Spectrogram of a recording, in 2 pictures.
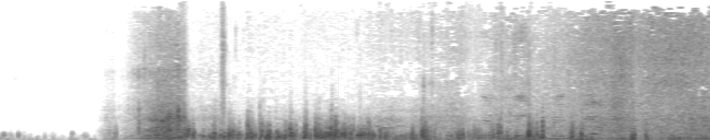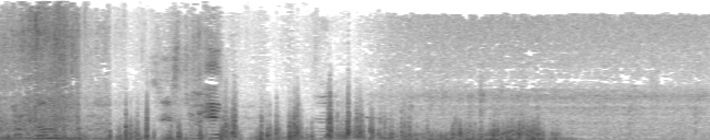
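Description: Wind roars past as a boat speeds over the water.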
